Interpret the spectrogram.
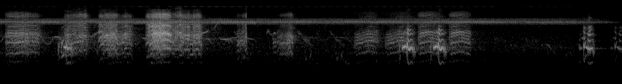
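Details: Wild, free yellow-faced parrots in nature give harsh, grating calls in short bursts, clustered in the first two seconds and returning near four and six seconds, over a steady high insect drone.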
